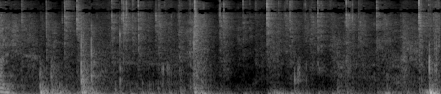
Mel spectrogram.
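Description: Small dogs' claws clicking and tapping on a wooden floor as they move about, a few irregular clicks and knocks.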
